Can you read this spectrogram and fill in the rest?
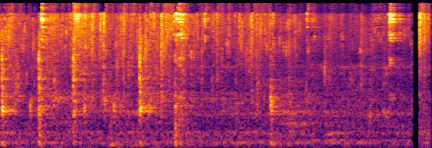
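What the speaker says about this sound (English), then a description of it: "Add the urad dal and dry red chilies. Stir fry them in the oil." Urad dal and dry red chilies being stir fried in oil, with quiet sizzling under scraping spoon strokes that come every second or so, close by, no talking.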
